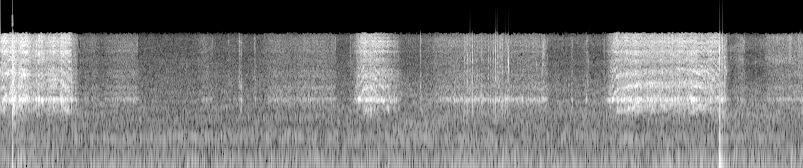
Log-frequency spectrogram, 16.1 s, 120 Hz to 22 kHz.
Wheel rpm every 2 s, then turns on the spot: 160, 10, 20, 40, 30, 30, 180, 50.
2-6 8-12 14-16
